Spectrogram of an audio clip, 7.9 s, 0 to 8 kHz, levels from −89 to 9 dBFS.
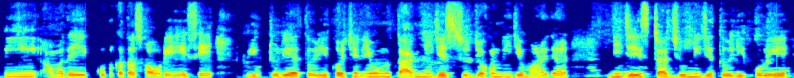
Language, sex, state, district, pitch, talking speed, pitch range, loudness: Bengali, female, West Bengal, Kolkata, 175 Hz, 165 wpm, 165-180 Hz, -18 LUFS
